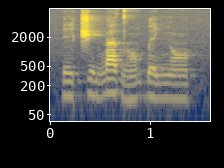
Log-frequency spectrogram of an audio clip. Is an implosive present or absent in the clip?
present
